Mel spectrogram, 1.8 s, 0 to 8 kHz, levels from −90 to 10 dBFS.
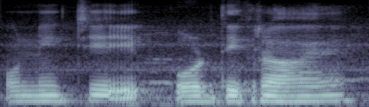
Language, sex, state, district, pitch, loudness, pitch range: Hindi, male, Uttar Pradesh, Shamli, 115 Hz, -17 LUFS, 110-115 Hz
